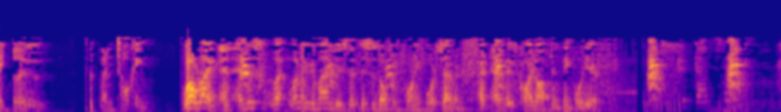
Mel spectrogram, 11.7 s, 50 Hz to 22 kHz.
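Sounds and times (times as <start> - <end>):
speech: 0.0 - 10.2
dog barking harshly: 3.6 - 4.0, 5.8 - 6.1, 7.4 - 7.7, 9.7 - 10.0, 10.9 - 11.3.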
